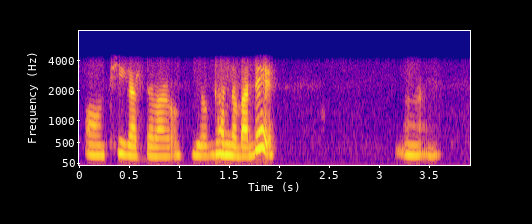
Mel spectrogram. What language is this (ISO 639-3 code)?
asm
